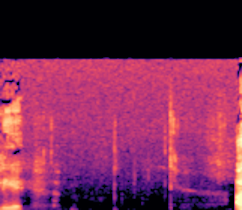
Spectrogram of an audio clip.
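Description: A woman's voice ends a word just after the start, followed by a pause of almost two seconds that holds only faint mouth clicks and a soft breath.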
